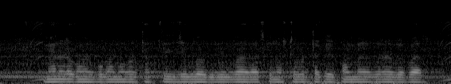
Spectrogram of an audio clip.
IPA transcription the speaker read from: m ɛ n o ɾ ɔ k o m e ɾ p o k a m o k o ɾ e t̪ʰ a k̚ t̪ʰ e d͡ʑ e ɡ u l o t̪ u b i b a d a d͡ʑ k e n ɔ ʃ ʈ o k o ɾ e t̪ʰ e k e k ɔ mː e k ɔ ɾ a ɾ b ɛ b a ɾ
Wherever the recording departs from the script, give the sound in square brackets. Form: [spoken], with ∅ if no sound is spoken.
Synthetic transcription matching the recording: m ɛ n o ɾ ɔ k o m e ɾ p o k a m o k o ɾ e t̪ʰ a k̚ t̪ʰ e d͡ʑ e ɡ u l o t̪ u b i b a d a d͡ʑ k e n ɔ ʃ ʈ o k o ɾ e t̪ʰ [a] k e k ɔ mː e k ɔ ɾ a ɾ b ɛ [p] a ɾ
